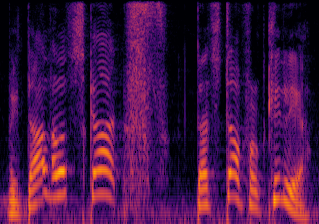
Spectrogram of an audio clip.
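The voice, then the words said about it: Nordic-accented impression. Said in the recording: “It's more of a Nordic accent ... why do you make me sound like I'm a Scandinavian?”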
